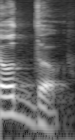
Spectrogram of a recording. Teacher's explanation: অ টা একটু ওর মত উচ্চারণ হয়। তার মানে অ কে ও দিবে এবং দফলাকে দুইবার উচ্চারণ করবে অদ্য।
